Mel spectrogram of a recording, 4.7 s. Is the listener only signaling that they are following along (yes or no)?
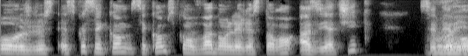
yes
